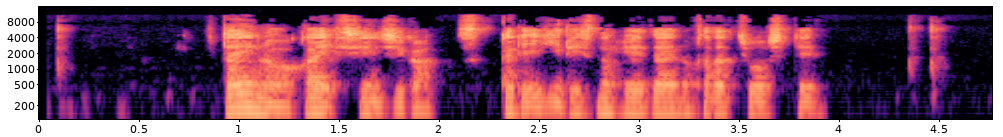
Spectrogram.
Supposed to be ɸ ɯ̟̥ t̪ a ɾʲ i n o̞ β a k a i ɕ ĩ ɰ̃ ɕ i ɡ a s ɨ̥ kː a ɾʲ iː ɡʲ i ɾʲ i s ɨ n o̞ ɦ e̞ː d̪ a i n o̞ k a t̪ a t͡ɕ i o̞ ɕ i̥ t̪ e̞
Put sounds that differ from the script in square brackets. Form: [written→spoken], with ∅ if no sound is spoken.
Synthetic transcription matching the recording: ɸ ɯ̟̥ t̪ a ɾʲ i n o̞ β a k a i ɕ ĩ ɰ̃ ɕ i ɡ a s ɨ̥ kː a ɾʲ iː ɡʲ i ɾʲ i s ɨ n o̞ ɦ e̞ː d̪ a i n o̞ k a t̪ a t͡ɕ i o̞ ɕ i̥ t̪ e̞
